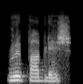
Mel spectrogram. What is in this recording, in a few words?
"republish", Indian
